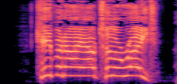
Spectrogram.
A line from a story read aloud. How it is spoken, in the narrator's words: I shouted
